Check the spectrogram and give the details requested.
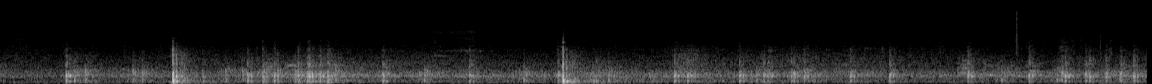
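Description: Fireworks going off: continuous crackling and popping, with two louder bangs, one nearly two seconds in and one about halfway through.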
